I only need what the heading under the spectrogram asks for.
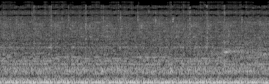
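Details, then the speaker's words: GMC Denali 6.2 L V8, year and mileage unknown, hail-damaged auction vehicle: steady deep idle burble with an even low rumble and no knocks or misses; not the healthiest but not bad. "she all sounds like she'll sound like she runs the healthiest but i mean it's not bad it's not bad by any stretch the imagination"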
